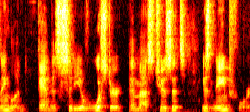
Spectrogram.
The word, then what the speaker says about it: Worcester: It's pronounced Worcester, Toad. Worcester is also a place. It's also a place in Massachusetts, but yeah, here it's called Worcester. Worcester. Like, you know, Worcestershire sauce.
